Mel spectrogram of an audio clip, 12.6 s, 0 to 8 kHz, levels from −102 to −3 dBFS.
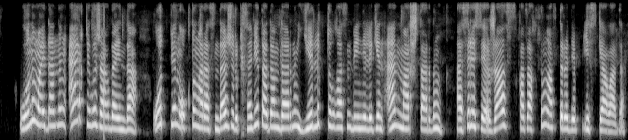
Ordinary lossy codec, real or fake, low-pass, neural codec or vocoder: none; fake; 7.2 kHz; vocoder, 22.05 kHz, 80 mel bands, WaveNeXt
